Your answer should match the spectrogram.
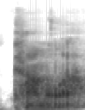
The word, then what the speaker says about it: Kamala: Do you want to pronounce the name again? This time try it a different way. Kamala.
